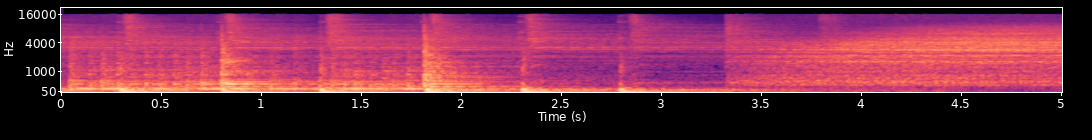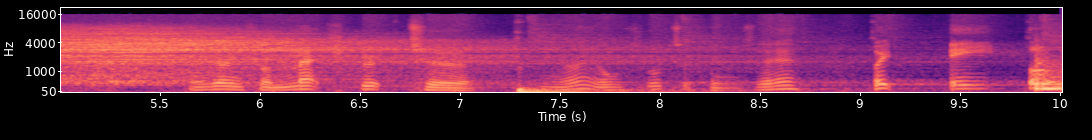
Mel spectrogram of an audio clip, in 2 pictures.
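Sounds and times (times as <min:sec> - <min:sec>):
cymbal roll: 0:03.3 - 0:09.0
deep ringing drum strokes: 0:05.4 - 0:08.7.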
